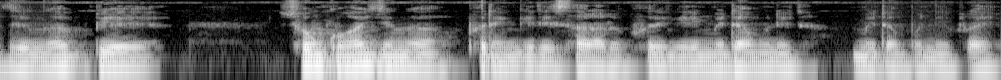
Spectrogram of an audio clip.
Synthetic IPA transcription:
zɯŋɯbe | sɔŋkʰoɦajzɯŋɯpʰɯɾiŋɡiɾisaɾaɾupʰɯɾiŋɡiɾimidamunimidampʰɯnipʰɾaj

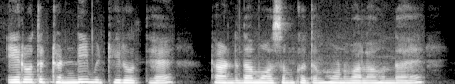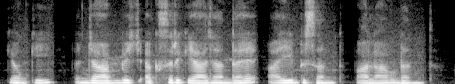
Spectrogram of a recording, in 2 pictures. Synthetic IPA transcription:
eːɾoːt̪ʈʰəɳɖiːmɪʈʰːiːɾoːt̪ɦɛː | ʈʰəɳɖd̪aːmɔːsəmkʰət̪əmɦoːɳʋaːlaːɦʊ̃nd̪aːɦɛː | kjõːkɪpəɲd͡ʒaːbːɪt͡ʃə̰ksəɾkɪjaːd͡ʒãːnd̪aːɦɛːaːiːpəsənt̪paːlaːʊɖənt̪

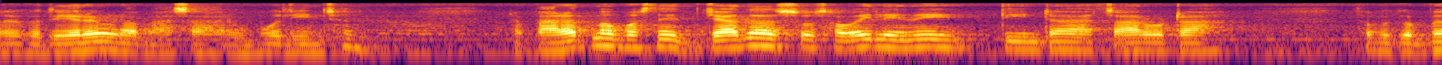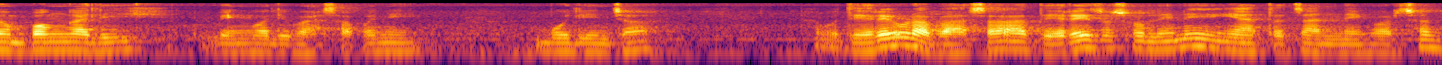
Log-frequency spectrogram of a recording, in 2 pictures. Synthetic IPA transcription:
t̪ʌpaj̃kod̪ʱeɾʌjewʈabʱasaɦʌɾubolint͡sʰʌn | rʌbʱaɾʌt̪mabʌsned͡zjad̪asosʌβʌjlenʌjt̪inʈat͡saɾoʈa | t̪ʌpaĩkobbʌŋɡali | beŋɡʌlibʱasapʌni | bolint͡sʰʌ | ʌbʌd̪ʱeɾʌjewʈabʱasad̪ʱeɾʌjd͡zʌsolenʌjɦãt̪ʌd͡zanːeɡʌrt͡sʰʌn

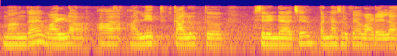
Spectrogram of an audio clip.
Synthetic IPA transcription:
m̤aŋɡajʋaɽlaaːliːt̪kaluːt̪ | sileɳɖəɾat͡ɕeɾpənːasɾupjaʋaɽajla

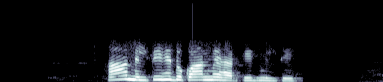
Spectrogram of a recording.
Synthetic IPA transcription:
hãːmɪlt̪iɦɛ̃d̪ʊkaːnmẽɦɐɾkiːd͡ʒmɪlt̪iɦ

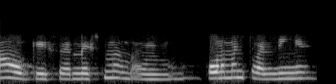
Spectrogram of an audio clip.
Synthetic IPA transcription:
aːoːkeːsaːɾnɛksʈmɐ | poːnɐmɐɳʈʋɐnd̪iŋɡɐ

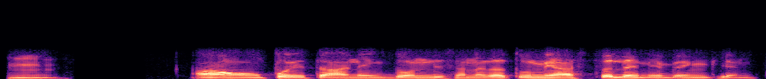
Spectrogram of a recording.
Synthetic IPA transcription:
ɦə | ãwpɔɦjt̪aənek̚d̪ond̪isanad̪at̪um̤iːəst̪əlenibɛ̃ŋken

